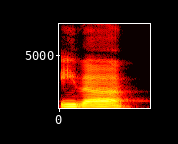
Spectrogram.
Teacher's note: ذال کے اوپر زبر ہے اور زبر کے فوراً بعد الف مدہ ہے، تو ہم اس کو 2 حرکات کے برابر لمبا کریں گے، ٹھیک ہے۔ اذا، ٹھیک ہے، یہ اذا نہیں ہے، اذا، دا کو لمبا کریں گے۔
